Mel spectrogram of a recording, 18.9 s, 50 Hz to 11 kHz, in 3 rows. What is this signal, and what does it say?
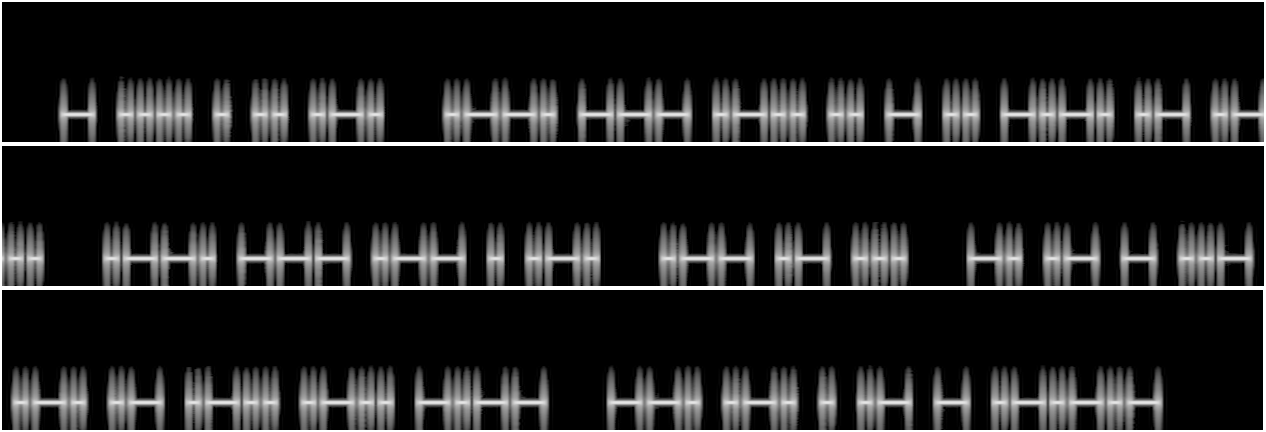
Morse code, heard as a keyed tone, about 25 wpm, 700 Hz. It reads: THEIR POLITICAL POWER WAS NATURALLY GREAT.
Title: Sentences from Top 1300 Words 25wpm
